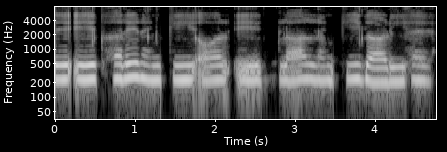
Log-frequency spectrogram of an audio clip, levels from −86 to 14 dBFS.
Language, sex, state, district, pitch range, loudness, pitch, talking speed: Hindi, female, Uttar Pradesh, Lucknow, 225-240 Hz, -14 LUFS, 230 Hz, 150 wpm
